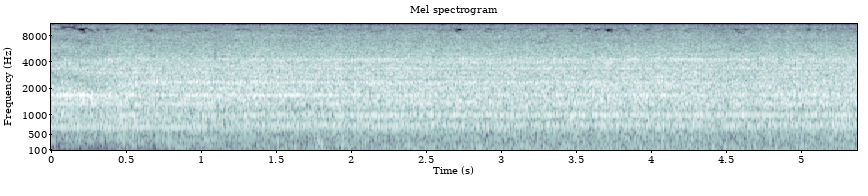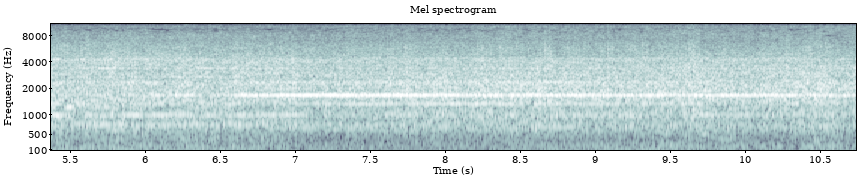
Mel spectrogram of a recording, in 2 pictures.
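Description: A compact 4WD tractor's engine running steadily as it pulls a passenger trailer. It makes an even drone with several steady whining tones over it.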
